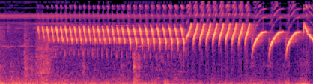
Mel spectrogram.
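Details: Canary song for tutoring young canaries to sing: after a quiet start, a long dense trill of rapid pulsed notes that shifts into a higher, brighter trill, then a few looping upswept whistles.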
